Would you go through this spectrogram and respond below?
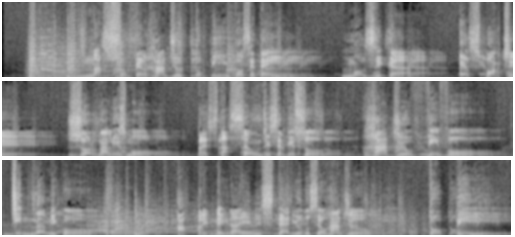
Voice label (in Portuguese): Vinheta; Radio Tupi; 1150 kHz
